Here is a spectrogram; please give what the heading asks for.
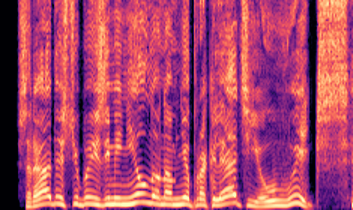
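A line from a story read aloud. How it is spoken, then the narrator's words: Nasty laugh. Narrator (Russian): Рассмеялся мерзким смехом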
